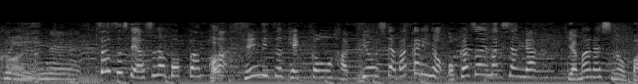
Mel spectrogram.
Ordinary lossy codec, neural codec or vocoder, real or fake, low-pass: none; none; real; 7.2 kHz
